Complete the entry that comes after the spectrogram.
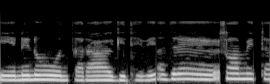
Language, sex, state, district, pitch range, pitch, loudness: Kannada, male, Karnataka, Mysore, 200-240 Hz, 210 Hz, -13 LUFS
